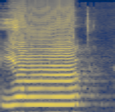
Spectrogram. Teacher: نون ساکن کی آواز کو ناک میں چھپا کر گھمائیں گے، اخفا ہوگا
